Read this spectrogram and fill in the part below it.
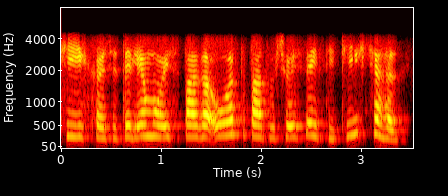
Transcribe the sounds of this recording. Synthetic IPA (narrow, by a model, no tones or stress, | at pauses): ʈʰiːkhət͡ʃʰt̪elemojspaɡaʔoɾt̪pat̪ut͡ʃʰojset̪iʈʰikt͡ʃʰəɦət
